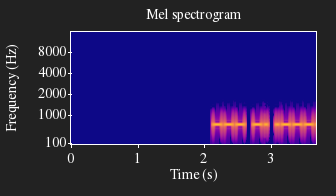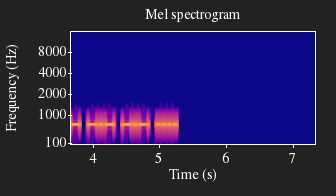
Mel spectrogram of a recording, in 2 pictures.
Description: Morse code, heard as a keyed tone, about 28 wpm, 700 Hz. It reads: ON1KKH
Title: DXCC-100 Call Signs - 6 Characters - Repeated 2x - 28wpm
